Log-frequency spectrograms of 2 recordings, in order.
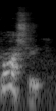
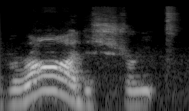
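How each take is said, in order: First: Sounds are dropped in a Philly accent. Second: Every sound of both words is said in full.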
